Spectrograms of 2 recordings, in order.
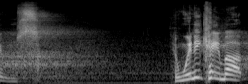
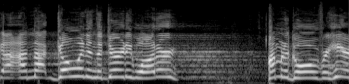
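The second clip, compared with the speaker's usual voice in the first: mildly indignant refusal, pitched higher; mock fit; 4 semitones higher, 3 dB louder, faster than usual. Naaman refusing to dip in the dirty river, mock fit. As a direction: act out a petulant objection. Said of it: "And he throws a fit".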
